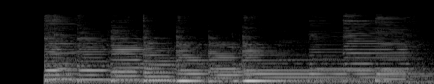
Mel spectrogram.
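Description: Steel-string acoustic guitar playing an instrumental introduction, picked notes and chords ringing over one another. It starts suddenly about half a second in.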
